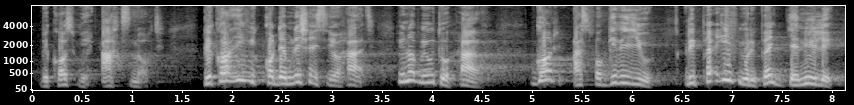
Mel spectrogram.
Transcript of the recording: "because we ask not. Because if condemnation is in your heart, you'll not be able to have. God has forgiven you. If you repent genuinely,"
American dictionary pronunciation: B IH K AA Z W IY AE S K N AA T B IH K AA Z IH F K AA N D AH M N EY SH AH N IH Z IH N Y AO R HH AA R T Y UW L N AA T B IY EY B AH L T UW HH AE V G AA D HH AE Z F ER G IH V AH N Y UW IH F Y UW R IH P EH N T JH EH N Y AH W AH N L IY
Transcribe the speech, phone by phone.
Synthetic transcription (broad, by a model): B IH K AA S W IY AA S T N AA T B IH K AA S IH F K AA N D AH M N EY SH AH N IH S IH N Y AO HH AA T Y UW W N AA T B IY EY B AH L T UW HH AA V G AA D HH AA S F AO G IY V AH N Y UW IH F Y UW R IH P EH N T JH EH N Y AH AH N L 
